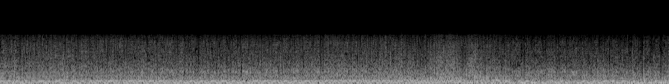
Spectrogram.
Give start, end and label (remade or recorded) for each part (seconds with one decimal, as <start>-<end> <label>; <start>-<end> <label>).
0.0-0.6 remade; 0.6-4.6 recorded; 4.6-5.5 remade; 5.5-6.1 recorded; 6.1-6.7 remade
